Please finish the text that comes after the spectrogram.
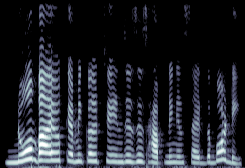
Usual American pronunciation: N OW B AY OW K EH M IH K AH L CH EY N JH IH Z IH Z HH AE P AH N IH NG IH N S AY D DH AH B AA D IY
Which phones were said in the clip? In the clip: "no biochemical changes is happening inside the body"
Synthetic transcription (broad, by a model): N OW B AY OW K EH M IH K AH L CH EY N JH IH Z IH Z HH AE P AH N IH NG IH N S AY D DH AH B AA D IY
